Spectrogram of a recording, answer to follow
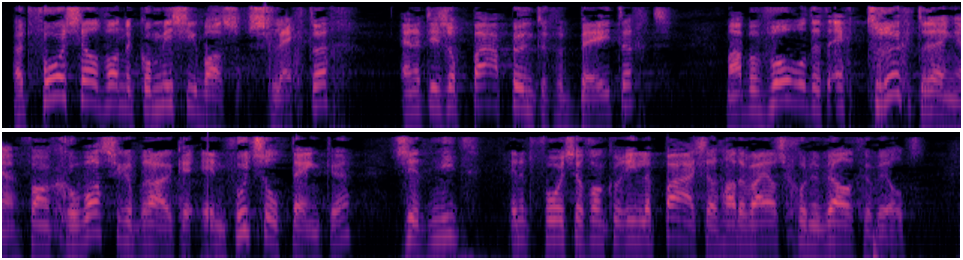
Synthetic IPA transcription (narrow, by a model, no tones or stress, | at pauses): ɦətfʊːɹstɛlˠvɑndəkɔmɪsiʋɑsːlɛxtər | ɛnətɪsɔpːaːɹpɵntəvərbejtəɹt | maːɹbɛjvoːɹbɪːlˠtɦətɛxtərɵχdrɪŋəvɑnχəʋɑsəχəbrœɥkəʔɪnvutsəlˠtɛŋkə | zɪtnitɪnɦətfʊːɹstɛlˠvɑnkorinləpaːʒədɑtɦɑdəʋɛjɑlˠsχrunəʋɛlˠχəʋɪ̰lˠt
